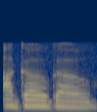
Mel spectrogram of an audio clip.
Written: a-go-go

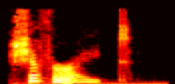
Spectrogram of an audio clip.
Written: schefferite

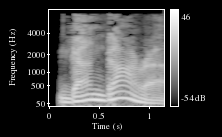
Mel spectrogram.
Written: gandhara

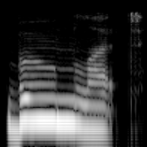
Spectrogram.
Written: boomlet

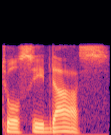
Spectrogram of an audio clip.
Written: Tulsa

